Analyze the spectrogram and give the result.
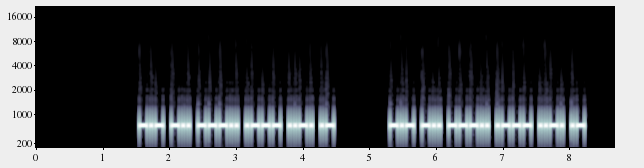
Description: Morse code, heard as a keyed tone, about 32 wpm, 700 Hz. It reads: KD8JFA KD8JFA
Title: USA Call Signs - 6 Characters - Repeated 3x - 30wpm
